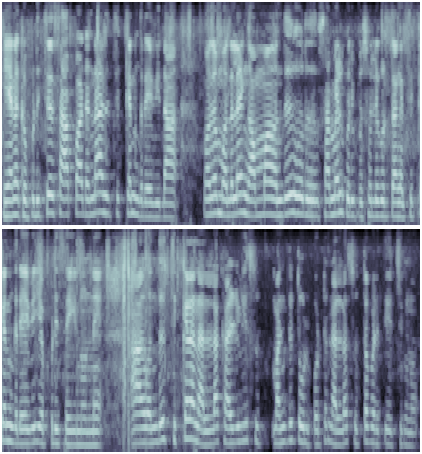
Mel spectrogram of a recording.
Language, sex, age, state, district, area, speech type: Tamil, female, 45-60, Tamil Nadu, Tiruvarur, rural, spontaneous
